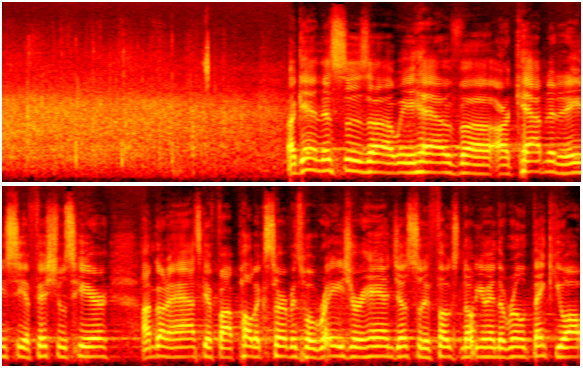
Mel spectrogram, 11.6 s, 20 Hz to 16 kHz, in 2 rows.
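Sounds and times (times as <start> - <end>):
crowd applauding first responders at a public government event: 0.0 - 3.0
speech: 2.9 - 11.5.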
